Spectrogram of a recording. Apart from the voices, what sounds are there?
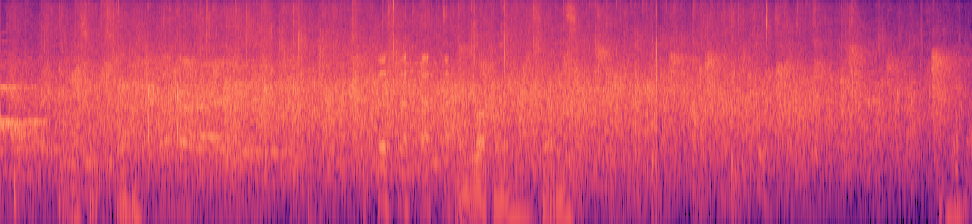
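audience applause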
